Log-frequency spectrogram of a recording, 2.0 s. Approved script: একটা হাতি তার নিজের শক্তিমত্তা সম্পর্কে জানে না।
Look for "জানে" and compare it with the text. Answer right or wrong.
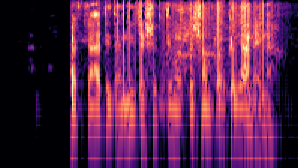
right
